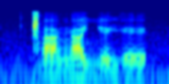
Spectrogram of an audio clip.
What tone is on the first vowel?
high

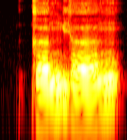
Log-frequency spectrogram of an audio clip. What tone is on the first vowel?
rising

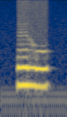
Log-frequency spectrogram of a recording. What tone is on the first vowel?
high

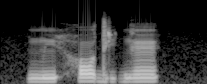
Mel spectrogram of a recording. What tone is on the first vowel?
low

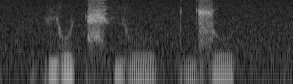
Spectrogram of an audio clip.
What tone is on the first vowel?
high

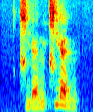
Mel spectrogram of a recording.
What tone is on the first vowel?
rising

